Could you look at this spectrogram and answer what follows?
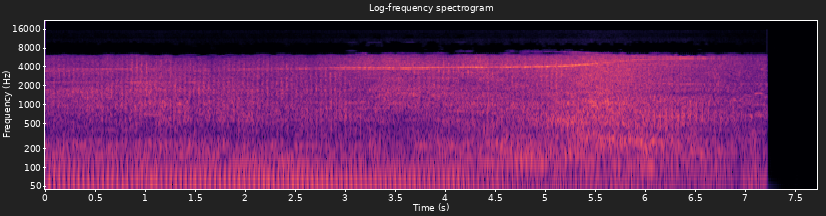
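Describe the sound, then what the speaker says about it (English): A helicopter climbs fast, its blades chopping in a rapid, regular beat over a loud engine whine that rises in pitch, close and dominant before cutting off abruptly. "the noise of helicopter blades cutting through the air as it rapidly gained height"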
